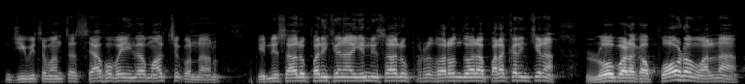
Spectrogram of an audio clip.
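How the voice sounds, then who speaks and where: A male pastor telling his life story in a sermon, asking rhetorical questions and swinging between strong and soft feeling. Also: fairly high pitch. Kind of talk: sermon testimony.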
